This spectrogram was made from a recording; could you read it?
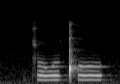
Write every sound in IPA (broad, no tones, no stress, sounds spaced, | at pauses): c u w u ǃʰ u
